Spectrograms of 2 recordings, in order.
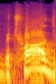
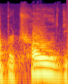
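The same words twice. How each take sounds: First: "betrothed" with an aw vowel in the second syllable; first pronunciation. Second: "betrothed" with a long o in the second syllable; alternative pronunciation. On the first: Preacher reading the verse to the church, "betrothed" said with an aw vowel. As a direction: say "betrothed" as be-TRAWTHED. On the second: Preacher showing how some pronounce it, "betrothed" with a long o. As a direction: say "betrothed" as be-TROHTHED. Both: Shown as a demonstration. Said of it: "as some pronounce it".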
